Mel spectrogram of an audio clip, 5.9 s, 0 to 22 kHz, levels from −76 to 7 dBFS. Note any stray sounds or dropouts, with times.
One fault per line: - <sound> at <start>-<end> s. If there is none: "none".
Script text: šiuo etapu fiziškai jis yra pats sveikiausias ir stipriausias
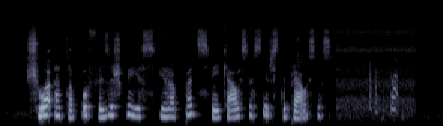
- chirp at 4.9-5.4 s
